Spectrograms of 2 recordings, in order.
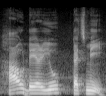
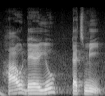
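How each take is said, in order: The two takes are said the same way.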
